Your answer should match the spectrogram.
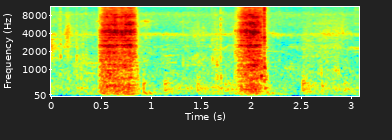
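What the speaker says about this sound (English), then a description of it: "Taking out the gullet, we're doing freaky filing here." Two slow rasping file strokes across a chainsaw chain gullet, each lasting about a third of a second, close and clear against a quiet background, with a faint lighter scrape after.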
